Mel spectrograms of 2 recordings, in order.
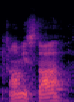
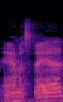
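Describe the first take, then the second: First: It is pronounced with a Spanish accent. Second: It is pronounced with an English accent. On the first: "is how you pronounce it in Spain" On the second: "I think you guys call it"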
